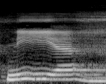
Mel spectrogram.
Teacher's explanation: ta marbuto diganti menjadi suara ha. Alirkan suaranya ha.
